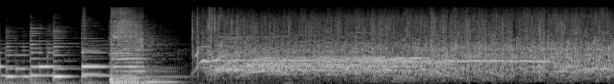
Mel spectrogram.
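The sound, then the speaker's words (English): A brief musical flourish gives way to steady audience applause at the comedy and music show The Horn Section, many hands clapping in a dense, sustained wash that holds at an even loudness for about four seconds. “Four more claps each, and then stop.”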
